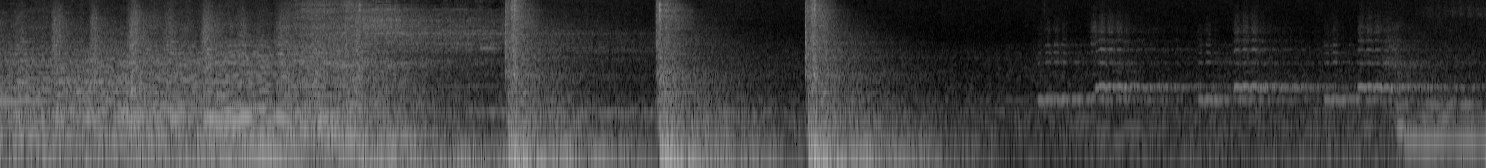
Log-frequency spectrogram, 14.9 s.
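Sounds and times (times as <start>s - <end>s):
forest battle music: 0.0s - 9.8s.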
